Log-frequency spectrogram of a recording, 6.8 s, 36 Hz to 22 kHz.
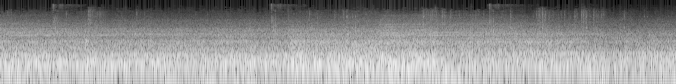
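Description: Volvo V40 T2 running under full throttle, heard from inside the cabin as a steady mix of engine, wind and tyre noise near 190 km/h at high revs in fourth gear. About halfway through, a cut changes it to the engine pulling at low revs in sixth gear at around 95–100 km/h.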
